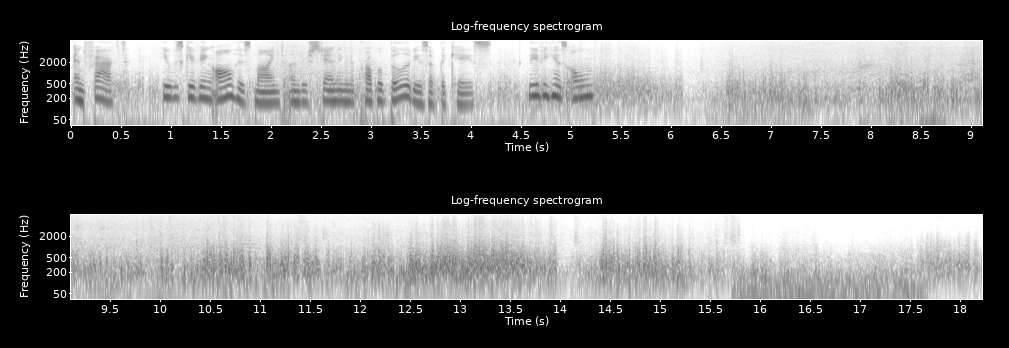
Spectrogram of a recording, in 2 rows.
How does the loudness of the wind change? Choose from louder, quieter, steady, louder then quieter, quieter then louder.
louder then quieter.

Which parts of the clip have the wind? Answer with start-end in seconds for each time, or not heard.
0.0-18.1.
